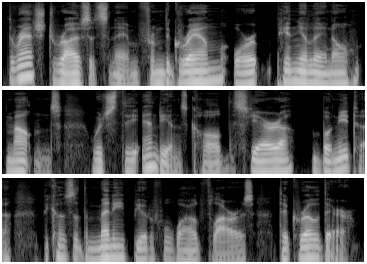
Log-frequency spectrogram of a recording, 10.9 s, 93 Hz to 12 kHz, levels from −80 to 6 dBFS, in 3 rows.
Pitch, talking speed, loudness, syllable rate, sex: 105 Hz, 155 wpm, -21 LUFS, 5.0 syllables/s, male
